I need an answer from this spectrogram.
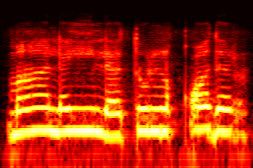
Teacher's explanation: قوف کو بھی پر پڑھیں گے اور دال کو ساکن کے ساتھ یعنی قلقلے کے ساتھ پڑھیں گے، اور کیونکہ دال کے اوپر جو ساکن ہے اس کی وجہ سے قلقلہ ہوگا، ٹھیک ہے، اور را کے نیچے جو زیر ہے وقف کے دوران زیر کو ہم ساکن کے ساتھ تبدیل کر کے پڑھیں گے، ٹھیک ہے۔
